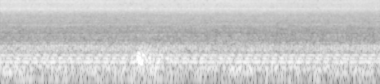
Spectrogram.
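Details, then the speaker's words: Shop heater radiator, cold because system not bled: steady thin hiss of trapped air escaping from the bleeder, ending with a spurt as hot water arrives. "that thing must have been full air it was completely cold this morning and the feed line was hot so all there was is heat coming through the bottom right through there"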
